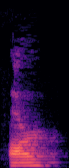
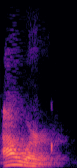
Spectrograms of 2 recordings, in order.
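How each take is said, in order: First: The word is unstressed and reduced to a short sound. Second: The word is stressed and fully pronounced, like 'hour'. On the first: This is the normal way with no special emphasis. "Normalmente ese hour no lo acentuamos" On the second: The speaker wants to give it special emphasis. "Si yo pronuncio con cuidado y le pongo énfasis, diría our"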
